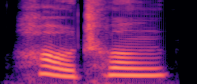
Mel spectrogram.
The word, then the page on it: 号称: hào chēng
